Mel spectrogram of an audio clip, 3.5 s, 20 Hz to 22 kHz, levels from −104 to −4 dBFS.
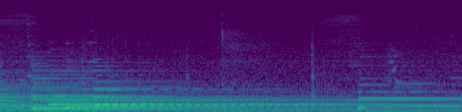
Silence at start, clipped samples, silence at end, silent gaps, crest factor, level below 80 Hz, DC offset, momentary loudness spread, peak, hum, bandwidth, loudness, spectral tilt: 0 s; under 0.1%; 0 s; none; 16 dB; -64 dBFS; under 0.1%; 14 LU; -30 dBFS; none; 6.8 kHz; -46 LUFS; -10.5 dB/octave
